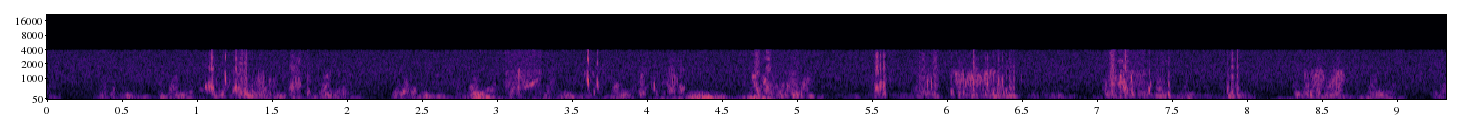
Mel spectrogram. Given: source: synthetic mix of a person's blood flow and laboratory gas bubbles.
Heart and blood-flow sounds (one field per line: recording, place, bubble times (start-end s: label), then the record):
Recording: Doppler ultrasound of blood flow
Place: precordium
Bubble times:
1.00-1.54 s: bubbles
1.61-1.78 s: bubbles
3.05-3.29 s: bubbles
3.56-3.71 s: bubbles
3.93-4.26 s: bubbles
4.68-5.14 s: bubbles
5.48-5.62 s: bubbles
5.77-5.96 s: bubbles
5.99-6.50 s: bubbles
7.04-7.52 s: bubbles
7.83-7.99 s: bubbles
8.30-8.65 s: bubbles
From the record:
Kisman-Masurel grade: 232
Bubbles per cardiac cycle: several, 3 to 8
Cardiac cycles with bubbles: 50 to 99%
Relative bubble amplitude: moderate (0.250 to 0.450)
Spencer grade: 3 (all of the cardiac periods contain showers or single bubble signals, but not dominating or overriding the cardiac motion signals)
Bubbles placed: only in the low amplitude regions of the cardiac cycle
